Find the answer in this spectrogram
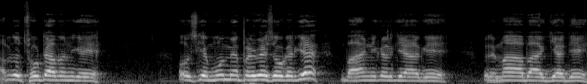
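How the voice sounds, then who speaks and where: Speaking at a moderate pace, a man has a high-pitched voice with a dark, mellow tone. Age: old. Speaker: spiritual preacher and grandfather. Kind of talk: interview answer, spiritual advice.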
